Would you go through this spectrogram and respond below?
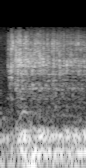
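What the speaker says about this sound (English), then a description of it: "Now we'll just put the plug back in," Water runs steadily into a bathtub, a dense, constant rushing gush heard up close with no voices, in an old radio comedy bathroom scene.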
